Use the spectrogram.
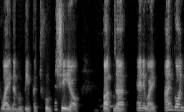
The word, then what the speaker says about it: Petruchio: pronounce the protagonist's name is it petruchio or is it petruccio i've seen it and advised both ways and all i can say is potato potato tomato tomato let's call the whole thing off you pronounce it like the way you want to i'm going to say petruchio that's just the way i'm used to it yes it is because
